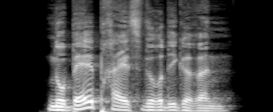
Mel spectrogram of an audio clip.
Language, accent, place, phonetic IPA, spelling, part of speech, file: German, Germany, Berlin, [noˈbɛlpʁaɪ̯sˌvʏʁdɪɡəʁən], nobelpreiswürdigeren, adjective, De-nobelpreiswürdigeren.ogg
- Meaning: inflection of nobelpreiswürdig: 1. strong genitive masculine/neuter singular comparative degree 2. weak/mixed genitive/dative all-gender singular comparative degree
